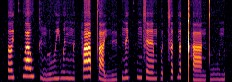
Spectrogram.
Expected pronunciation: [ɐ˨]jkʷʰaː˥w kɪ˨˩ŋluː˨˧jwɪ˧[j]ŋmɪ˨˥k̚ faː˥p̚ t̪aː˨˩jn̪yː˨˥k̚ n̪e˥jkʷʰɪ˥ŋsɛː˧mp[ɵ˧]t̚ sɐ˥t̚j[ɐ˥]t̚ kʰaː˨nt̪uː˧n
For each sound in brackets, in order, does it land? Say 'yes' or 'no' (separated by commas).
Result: no, no, no, yes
